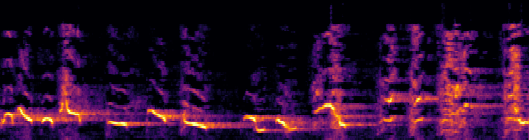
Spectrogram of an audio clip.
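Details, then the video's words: Samyong, the bare-throated whistler, singing for luring other birds: clear whistled phrases that dip and rise, some ending in a downward slur, mixed with crisp ticking notes near the end. "suara burung pikat samyong Gacorr, cocok buat pemanggil"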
